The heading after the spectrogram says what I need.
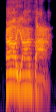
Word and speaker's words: Chow Yun Fat: And let me say it right. Chow Yun Fat. That's how you say Chow Yun Fat's name in Chinese.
